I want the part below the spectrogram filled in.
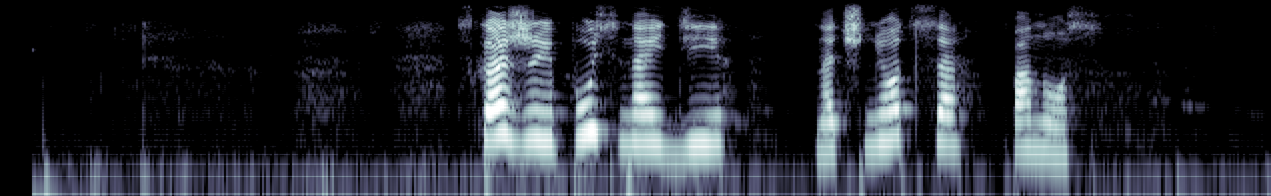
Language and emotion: Russian, neutral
